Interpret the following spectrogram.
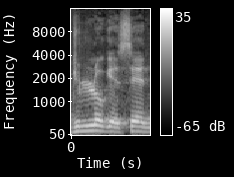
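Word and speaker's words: εὐλογήσας: 이 축사라는 말이 헬란말로 율로게센 이렇게 발음을 하는데 감사라는 뜻입니다.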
